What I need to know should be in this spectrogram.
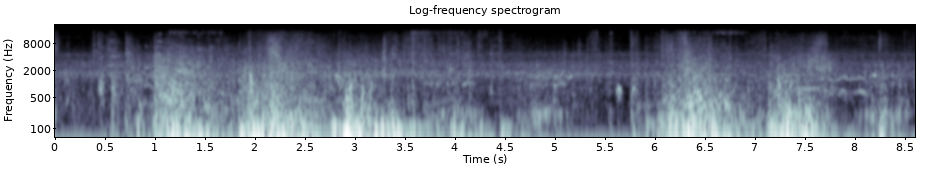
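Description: Catapult stones crash into a stone wall with heavy rumbling thuds.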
